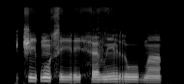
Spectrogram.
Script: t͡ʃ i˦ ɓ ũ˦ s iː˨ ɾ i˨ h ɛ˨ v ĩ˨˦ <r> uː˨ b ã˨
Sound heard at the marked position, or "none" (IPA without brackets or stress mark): r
